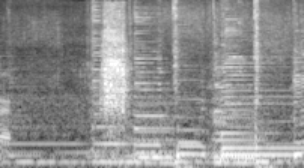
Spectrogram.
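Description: Background music with steady held notes, with a short hiss about two-thirds of a second in.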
